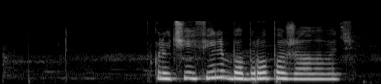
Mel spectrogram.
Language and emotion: Russian, neutral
